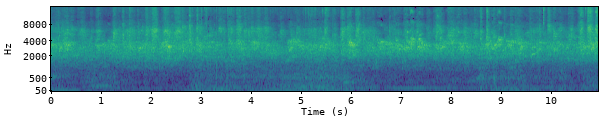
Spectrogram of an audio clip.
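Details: Hogoromo budgerigars, recently acquired, fill the air with unbroken, busy chirruping and warbling, high and scratchy, with occasional sharper squawks and a soft low droning hum running throughout.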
